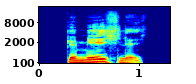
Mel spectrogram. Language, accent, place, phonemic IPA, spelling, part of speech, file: German, Germany, Berlin, /ɡəˈmɛːçlɪç/, gemächlich, adjective, De-gemächlich.ogg
- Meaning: leisurely, taking one's time, gentle, steady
